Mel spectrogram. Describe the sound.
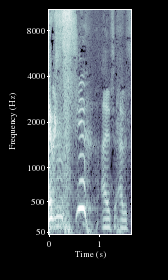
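A sharp, hissy sneeze burst followed by several short voiced syllables as the phrase "I'm going to sneeze" is sneezed out, ending in a quick rhythmic pair of vocal sounds.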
